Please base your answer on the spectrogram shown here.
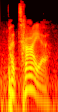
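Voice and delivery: PATTAYA as puh-TIRE, short first syllable; pronunciation three. Shown as a demonstration. Vlogger showing a popular way, Pattaya as puh-TIRE. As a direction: say Pattaya like puh plus car tyre. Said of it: "pronunciation number three".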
